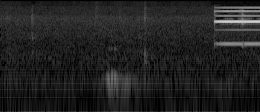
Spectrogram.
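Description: A multimeter in continuity mode, probing a CRT TV's vertical IC pin against the heat-sink ground, gives a loud steady beep that starts suddenly near the end after quiet handling noise.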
